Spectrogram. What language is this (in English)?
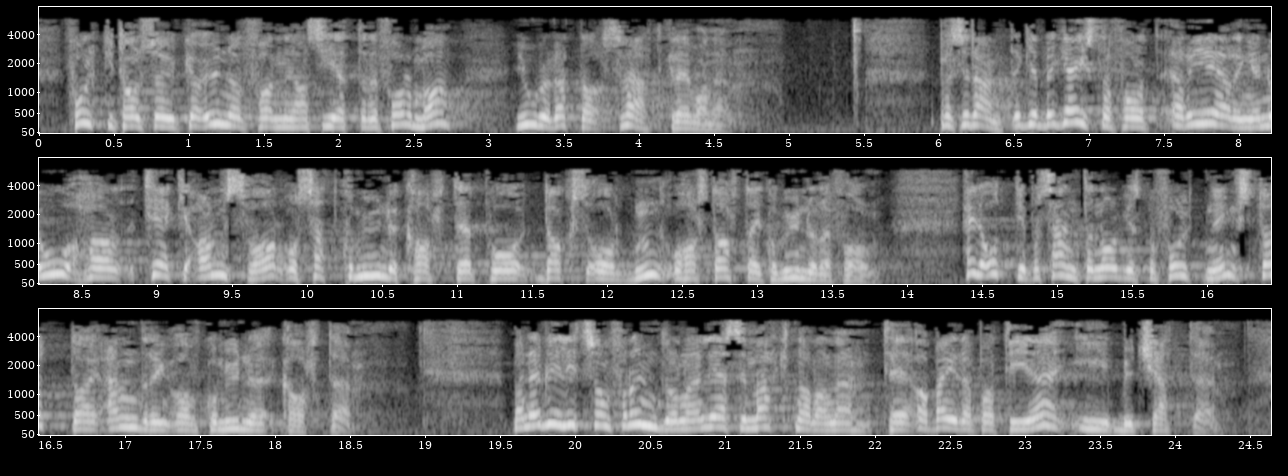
Norwegian Nynorsk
